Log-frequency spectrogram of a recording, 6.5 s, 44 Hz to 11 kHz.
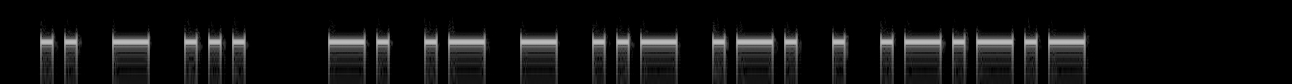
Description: Morse code, heard as a keyed tone, about 20 wpm, 700 Hz. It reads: ITS NATURE.
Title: Sentences from Top 1000 Words - Review Part 6 - 20wpm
